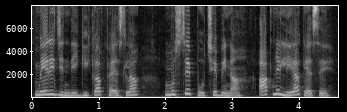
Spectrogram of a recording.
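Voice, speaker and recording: A woman's voice: a little high, a little slow, a little mellow, close to an everyday voice. A woman voicing a proud, angry young wife who talks sharply and defiantly.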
